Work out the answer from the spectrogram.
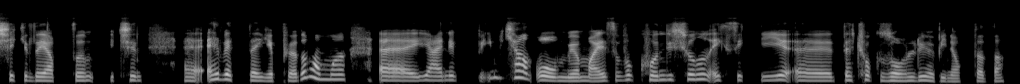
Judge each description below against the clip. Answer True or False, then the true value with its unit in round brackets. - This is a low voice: False (185 Hz)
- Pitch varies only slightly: False (3.7 semitones)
